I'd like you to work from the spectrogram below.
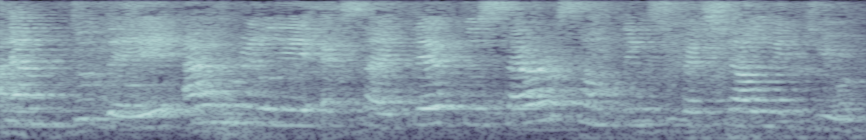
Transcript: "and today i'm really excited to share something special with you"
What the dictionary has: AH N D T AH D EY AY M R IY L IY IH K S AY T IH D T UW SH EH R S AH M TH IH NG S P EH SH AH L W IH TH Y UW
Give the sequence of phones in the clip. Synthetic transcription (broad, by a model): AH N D T AH D EY AY M R IY L IY IH K S AY T IH D T UW S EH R S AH M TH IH NG S P EH SH AH L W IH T Y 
